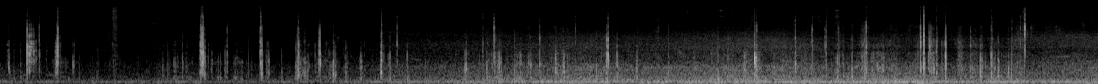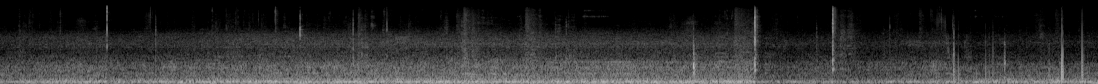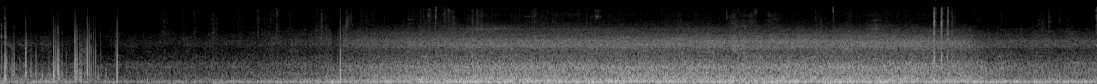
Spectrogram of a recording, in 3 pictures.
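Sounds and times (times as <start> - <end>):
train cabin rumble and rush: 0.0 - 32.9.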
